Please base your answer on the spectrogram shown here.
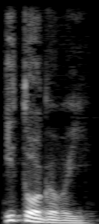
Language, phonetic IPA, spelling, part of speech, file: Russian, [ɪˈtoɡəvɨj], итоговый, adjective, Ru-итоговый.ogg
- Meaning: 1. total, resultant 2. final, closing, concluding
